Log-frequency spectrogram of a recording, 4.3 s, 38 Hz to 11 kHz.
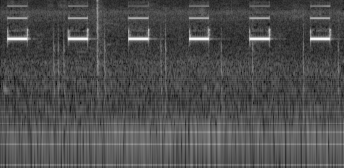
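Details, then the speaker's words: Pride PX4 outdoor mobility scooter that kept tripping its circuit breaker from seized front disc brakes: repeating high-pitched beeps about one per second, a controller fault beep code read to identify the fault. "This is good to hear. Hear that beeping noise? This tells us what could be wrong with it."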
